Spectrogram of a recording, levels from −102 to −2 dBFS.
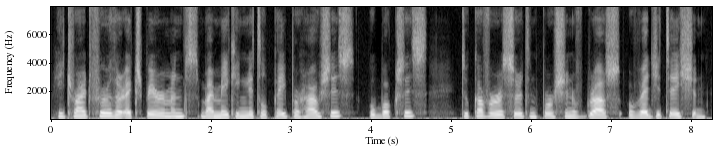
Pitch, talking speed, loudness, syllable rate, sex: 205 Hz, 145 wpm, -18 LUFS, 4.7 syllables/s, female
